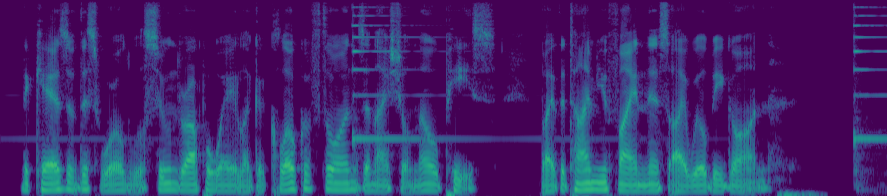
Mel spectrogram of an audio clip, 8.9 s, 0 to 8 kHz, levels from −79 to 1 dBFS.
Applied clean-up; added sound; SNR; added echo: none; Keyboard (musical); 17 dB; none.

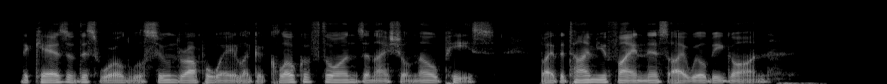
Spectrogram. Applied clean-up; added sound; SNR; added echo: none; none; none; none.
